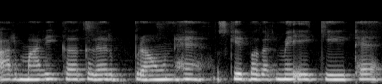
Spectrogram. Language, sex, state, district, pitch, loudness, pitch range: Hindi, female, Jharkhand, Deoghar, 230 Hz, -15 LUFS, 225-235 Hz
